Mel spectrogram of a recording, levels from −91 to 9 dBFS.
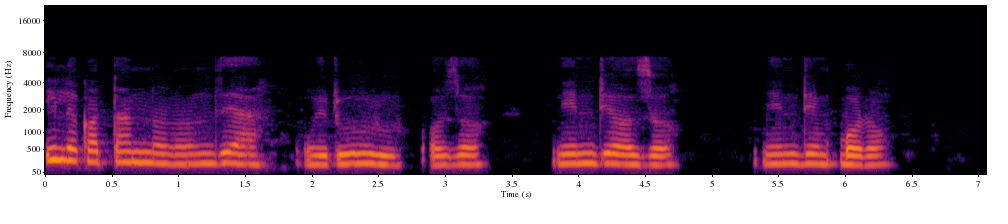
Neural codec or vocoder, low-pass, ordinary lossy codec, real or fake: vocoder, 44.1 kHz, 128 mel bands every 512 samples, BigVGAN v2; 7.2 kHz; none; fake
